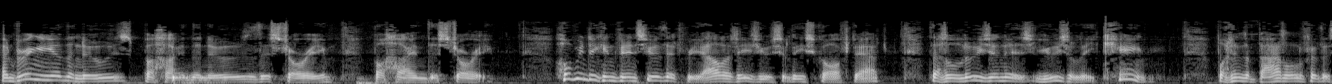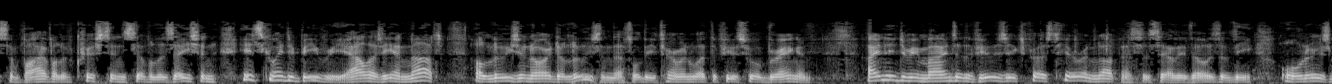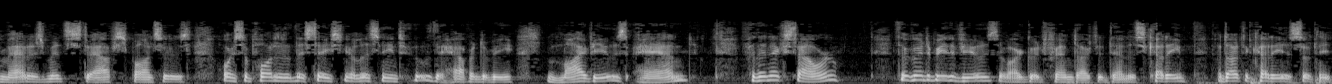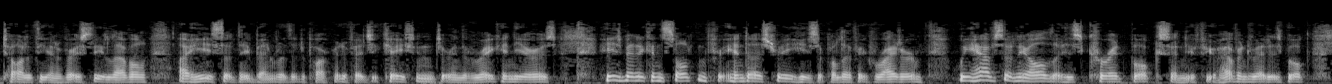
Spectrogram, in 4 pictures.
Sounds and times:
Speech: 0.0s - 53.2s.

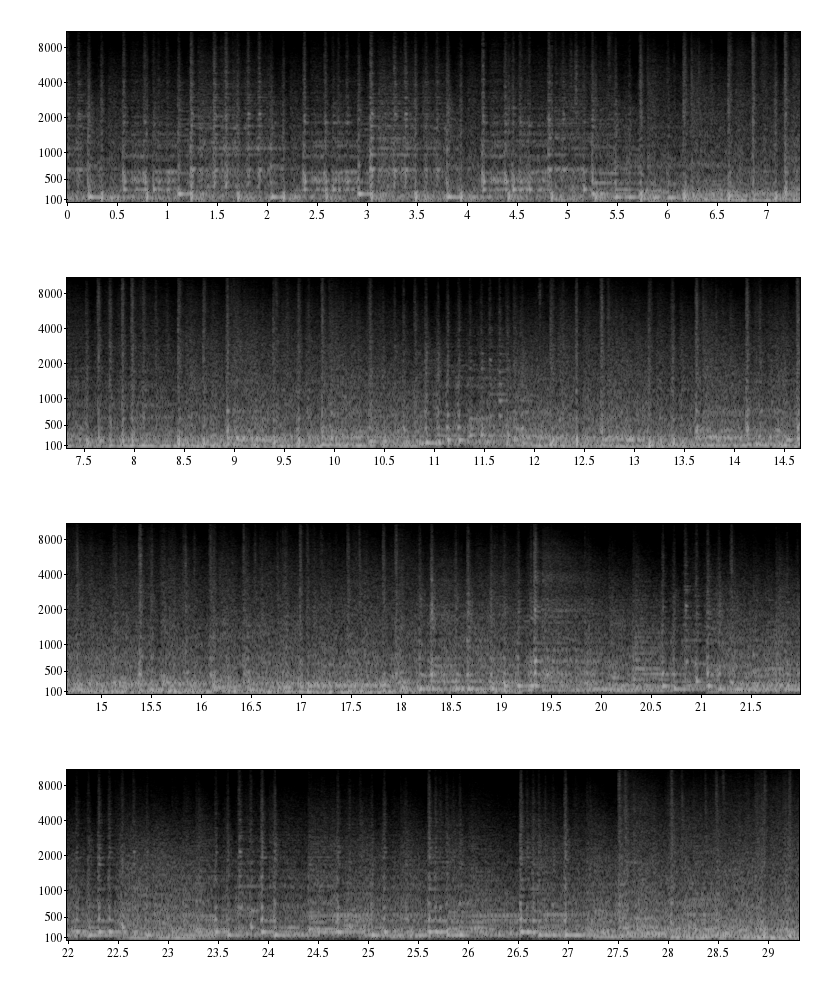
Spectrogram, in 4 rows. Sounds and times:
Drum roll: 0.0s - 29.3s.

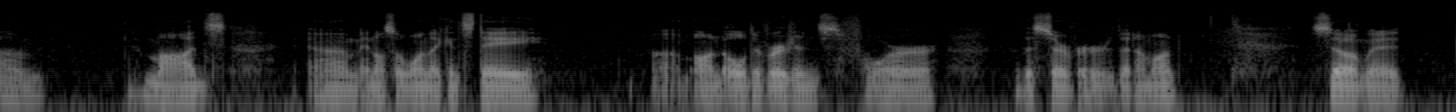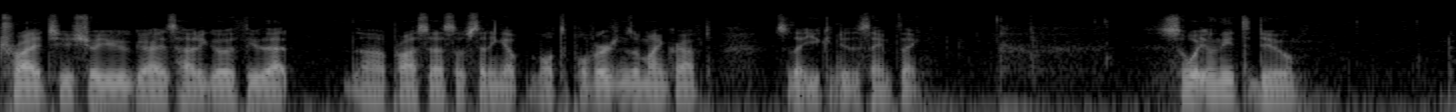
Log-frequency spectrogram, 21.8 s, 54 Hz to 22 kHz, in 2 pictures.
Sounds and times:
Speech: 0.0s - 0.4s, 1.0s - 4.1s, 4.8s - 8.9s, 9.8s - 17.9s, 19.6s - 20.8s.

